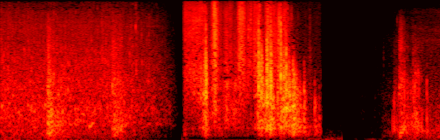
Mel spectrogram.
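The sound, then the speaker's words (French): Water from a river stream flows steadily, then swells into a louder, splashy rush before a brief silence, after which the flowing water returns. No voices are heard. “J'ai de grandes jambes pour sauter par-dessus les rivières.”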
